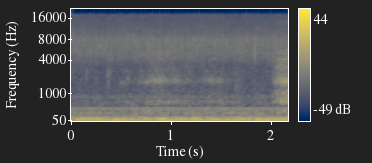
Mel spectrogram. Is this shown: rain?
yes

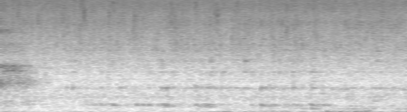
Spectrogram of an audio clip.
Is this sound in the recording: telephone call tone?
no

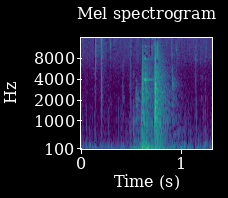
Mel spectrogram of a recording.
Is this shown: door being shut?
yes

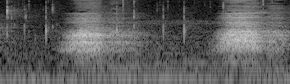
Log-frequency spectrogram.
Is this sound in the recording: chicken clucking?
no

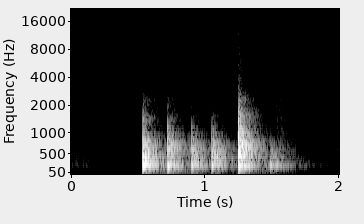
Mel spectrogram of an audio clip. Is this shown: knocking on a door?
yes

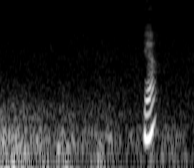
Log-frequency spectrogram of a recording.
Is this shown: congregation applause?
no

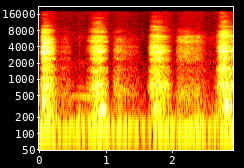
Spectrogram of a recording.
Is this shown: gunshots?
no

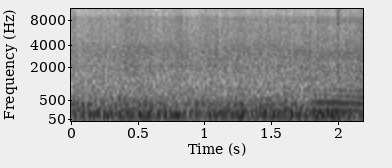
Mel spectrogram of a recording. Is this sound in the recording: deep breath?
no

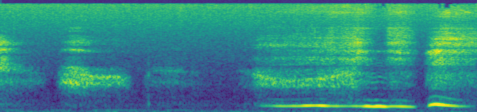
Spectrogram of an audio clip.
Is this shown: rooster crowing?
no

